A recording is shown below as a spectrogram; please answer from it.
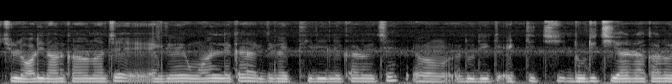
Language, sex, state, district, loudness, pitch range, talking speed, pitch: Bengali, male, West Bengal, Dakshin Dinajpur, -19 LUFS, 135-145 Hz, 185 wpm, 140 Hz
